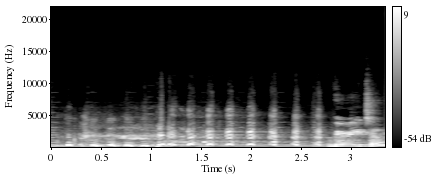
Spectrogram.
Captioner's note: both laughing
